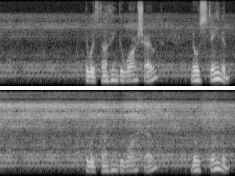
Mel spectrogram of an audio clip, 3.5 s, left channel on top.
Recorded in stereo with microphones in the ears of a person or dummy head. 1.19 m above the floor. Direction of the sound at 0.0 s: 60° right (ahead or behind).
